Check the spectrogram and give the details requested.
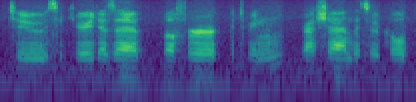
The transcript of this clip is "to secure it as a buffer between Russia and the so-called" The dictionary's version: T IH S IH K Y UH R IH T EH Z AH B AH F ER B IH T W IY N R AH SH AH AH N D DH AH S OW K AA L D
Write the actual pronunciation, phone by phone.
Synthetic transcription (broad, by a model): T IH S IH K Y UH R IH T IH Z AH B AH F ER B IH T W IY N R AH SH AH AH N DH AH S OW K AA L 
